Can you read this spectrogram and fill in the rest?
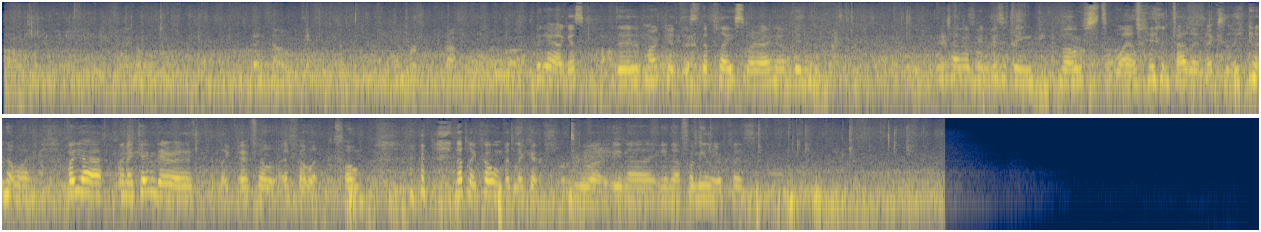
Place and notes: Baltijaam market reflections
conversation history and trajectory of Baltijaam market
